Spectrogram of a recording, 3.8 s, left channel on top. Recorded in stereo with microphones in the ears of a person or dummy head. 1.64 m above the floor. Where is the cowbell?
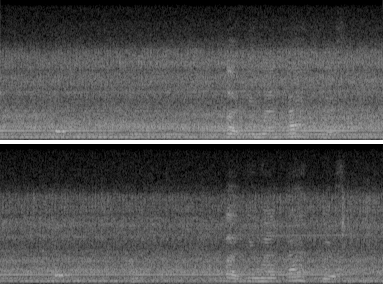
45° right (ahead or behind), 3 m.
